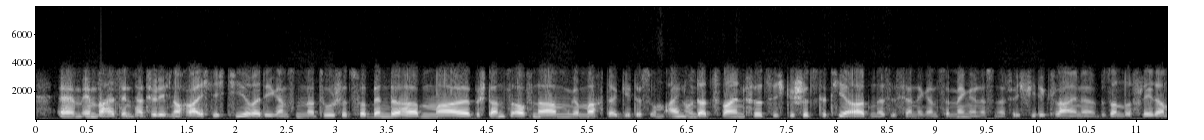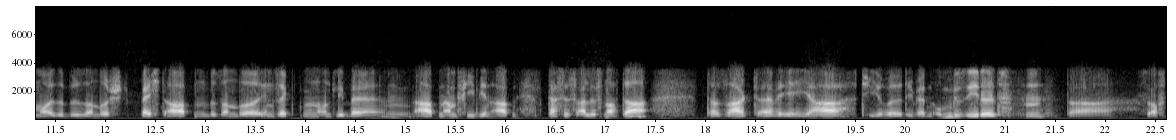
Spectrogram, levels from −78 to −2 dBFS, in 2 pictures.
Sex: male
